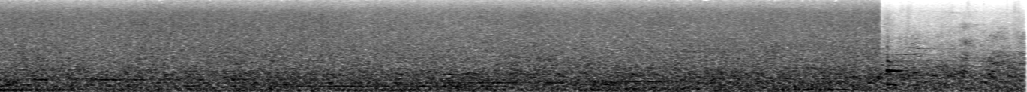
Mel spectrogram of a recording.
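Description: Steady, full-range hiss of heavy water falling from the HSBC Rain Vortex indoor waterfall, with faint crowd voices underneath. About nine seconds in it cuts off suddenly, leaving quieter crowd chatter.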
